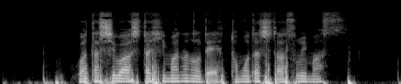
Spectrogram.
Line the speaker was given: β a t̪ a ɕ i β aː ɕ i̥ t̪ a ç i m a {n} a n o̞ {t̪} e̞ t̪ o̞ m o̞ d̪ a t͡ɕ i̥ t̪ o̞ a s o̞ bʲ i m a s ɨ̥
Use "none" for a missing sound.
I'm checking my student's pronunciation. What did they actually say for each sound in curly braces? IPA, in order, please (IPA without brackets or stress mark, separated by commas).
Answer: n, d̪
